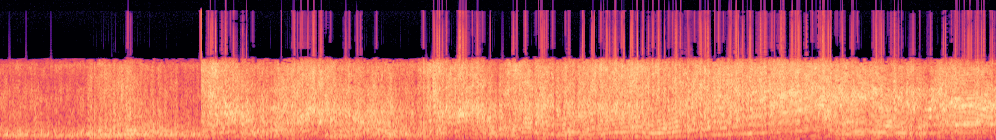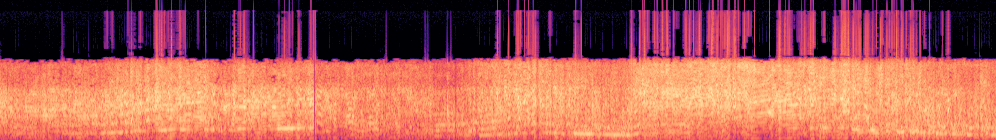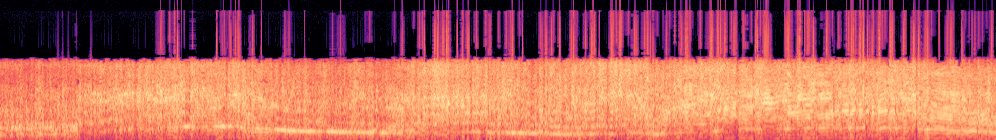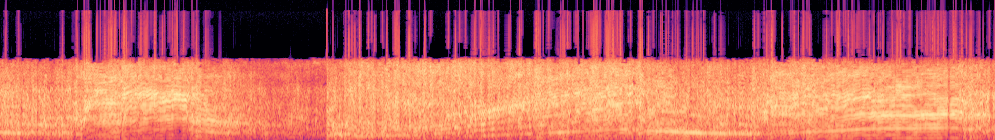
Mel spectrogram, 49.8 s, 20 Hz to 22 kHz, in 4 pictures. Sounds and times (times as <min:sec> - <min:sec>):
Car: 0:00.0 - 0:49.7
Accelerating, revving, vroom: 0:02.5 - 0:12.6, 0:13.6 - 0:16.4, 0:18.3 - 0:24.2, 0:25.9 - 0:40.4, 0:41.6 - 0:49.7.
